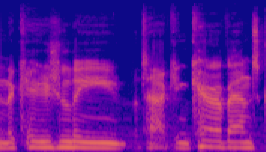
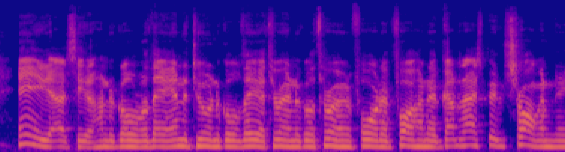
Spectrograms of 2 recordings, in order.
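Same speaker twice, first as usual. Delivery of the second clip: super-fast auctioneer voice; 2 semitones higher than usual. Voicing the guy with the gavel at an auction, fast auctioneer voice. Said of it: "the guy with the gavel who's talking super fast".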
